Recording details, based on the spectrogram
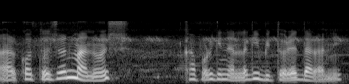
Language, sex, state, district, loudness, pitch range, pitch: Bengali, female, Assam, Hailakandi, -18 LUFS, 235-270 Hz, 240 Hz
